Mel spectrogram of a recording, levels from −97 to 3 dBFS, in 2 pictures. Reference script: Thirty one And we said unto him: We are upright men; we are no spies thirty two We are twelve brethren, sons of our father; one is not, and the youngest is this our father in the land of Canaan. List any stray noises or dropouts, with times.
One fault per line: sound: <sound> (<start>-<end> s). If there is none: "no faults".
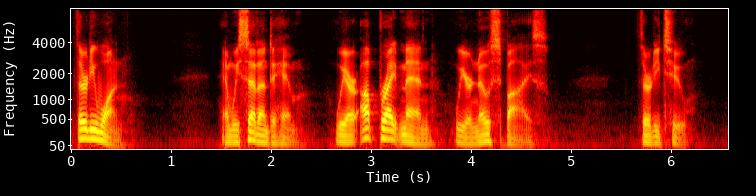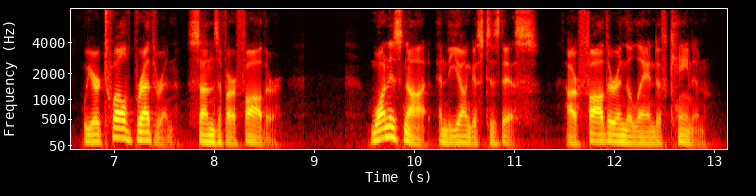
no faults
